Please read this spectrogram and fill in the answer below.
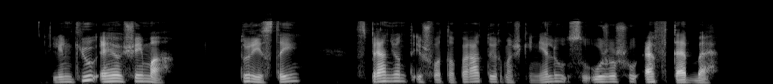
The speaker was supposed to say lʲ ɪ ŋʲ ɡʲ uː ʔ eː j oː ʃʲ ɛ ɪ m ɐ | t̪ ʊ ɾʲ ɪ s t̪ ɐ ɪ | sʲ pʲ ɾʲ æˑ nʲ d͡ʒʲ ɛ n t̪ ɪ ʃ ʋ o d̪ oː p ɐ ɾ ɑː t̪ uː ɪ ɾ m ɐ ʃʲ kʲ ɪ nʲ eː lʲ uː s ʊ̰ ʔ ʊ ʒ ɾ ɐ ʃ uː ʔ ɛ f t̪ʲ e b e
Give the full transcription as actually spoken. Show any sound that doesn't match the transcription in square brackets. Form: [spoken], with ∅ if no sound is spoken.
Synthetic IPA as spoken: lʲ ɪ ŋʲ [kʲ] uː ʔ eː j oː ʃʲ ɛ ɪ m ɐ | t̪ ʊ ɾʲ ɪ s t̪ ɐ ɪ | sʲ pʲ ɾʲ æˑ nʲ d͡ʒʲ ɛ n t̪ ɪ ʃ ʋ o [t̪] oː p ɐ ɾ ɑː t̪ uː ɪ ɾ m ɐ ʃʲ kʲ ɪ nʲ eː lʲ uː s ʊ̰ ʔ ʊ ʒ ɾ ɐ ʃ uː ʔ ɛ f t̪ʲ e b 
